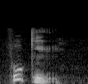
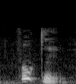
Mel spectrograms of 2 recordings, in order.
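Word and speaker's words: Fucking: How would you like to have a town, be a town, and have your name pronounced, and this is the way it's pronounced, Fuking. However, it's spelled differently, to a more colloquial, perhaps a profane way, is the way they spell it, but it's pronounced Fuking.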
